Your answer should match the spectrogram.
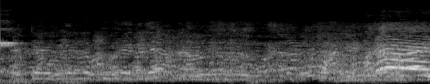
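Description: Many men talking at once in a crowd, with a whistle blast cutting off right at the start and a loud shouted call near the end.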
